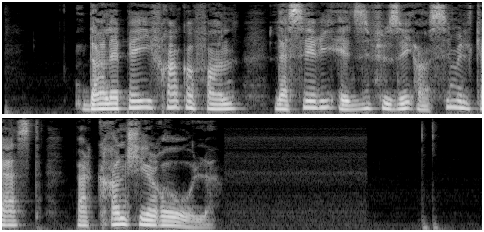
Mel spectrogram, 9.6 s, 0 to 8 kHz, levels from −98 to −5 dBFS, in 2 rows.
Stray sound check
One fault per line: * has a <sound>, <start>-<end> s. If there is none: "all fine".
all fine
